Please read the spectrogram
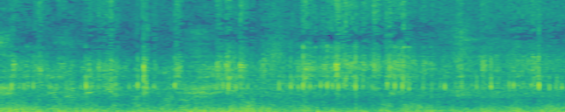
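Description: Wind rushing over a phone's microphone as it films from alongside moving bicycles on a road, a steady noisy rumble with faint voices under it.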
